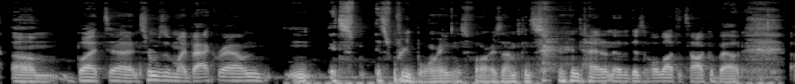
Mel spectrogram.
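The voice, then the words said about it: Congested voice from a cold. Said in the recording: “I'm recovering from a cold right now, pretty nasty cold, so my voice may not be too pleasant to listen to”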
